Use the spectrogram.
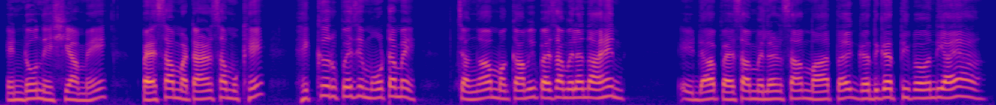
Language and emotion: Sindhi, happy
